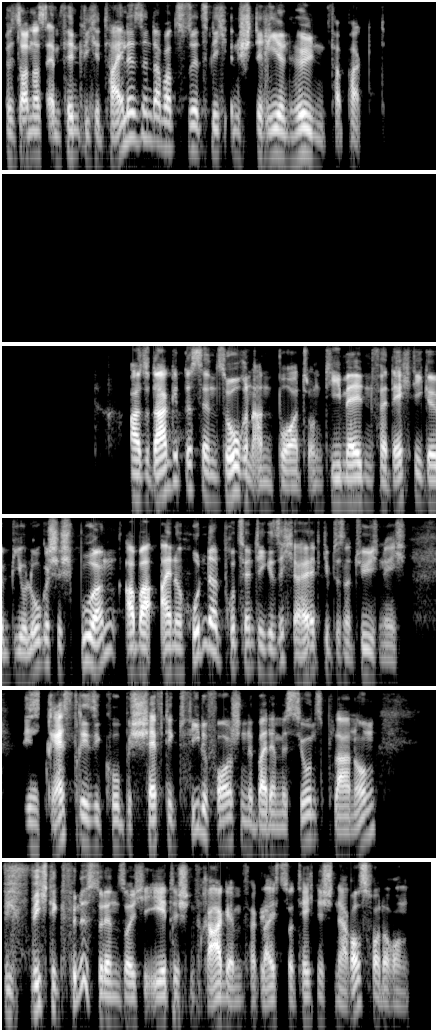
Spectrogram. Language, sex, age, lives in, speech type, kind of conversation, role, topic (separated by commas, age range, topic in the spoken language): German, male, 20-24, Portugal, read, expert-assistant, expert, Welcher Planet oder Mond sollte bei zukünftigen Missionen zur Erforschung zuerst im Mittelpunkt stehen – und warum?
